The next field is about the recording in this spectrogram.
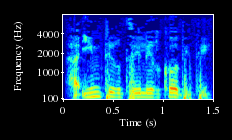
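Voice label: dance, Hebrew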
